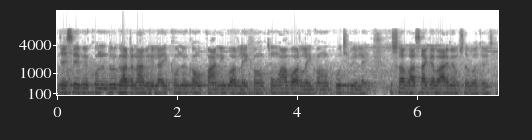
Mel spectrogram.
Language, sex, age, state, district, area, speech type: Maithili, male, 30-45, Bihar, Sitamarhi, urban, spontaneous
